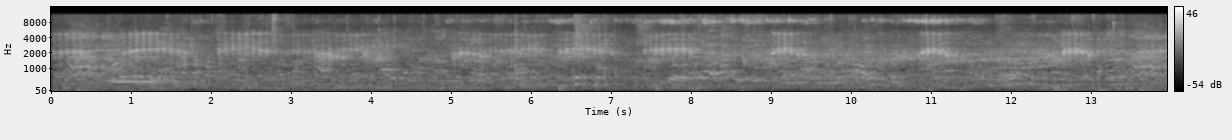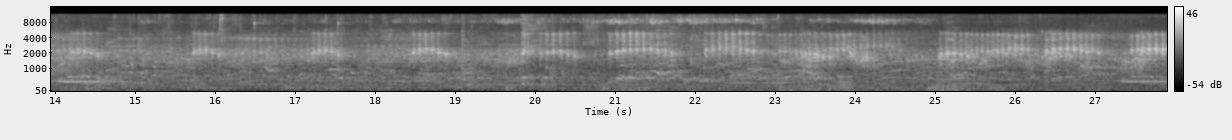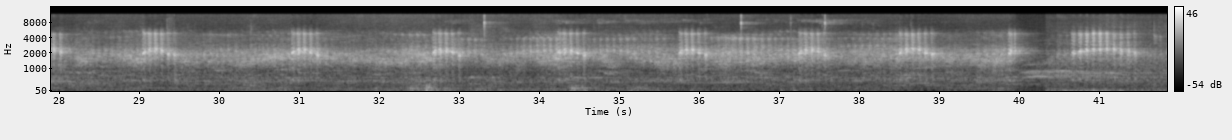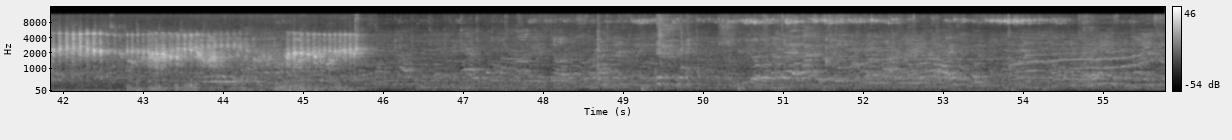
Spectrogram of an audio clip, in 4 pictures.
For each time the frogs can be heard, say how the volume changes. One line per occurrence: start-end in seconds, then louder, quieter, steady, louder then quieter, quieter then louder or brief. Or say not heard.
0.0-45.8 louder.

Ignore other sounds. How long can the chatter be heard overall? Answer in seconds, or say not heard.
56 s.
